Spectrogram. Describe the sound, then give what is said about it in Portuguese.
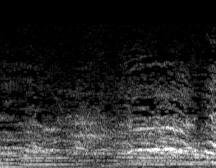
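A dense murmur of a large crowd, many indistinct voices blending into a steady rumble that swells slightly louder toward the end. “Os ruídos da multidão denunciam que a hora derradeira de André está próxima.”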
